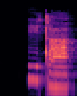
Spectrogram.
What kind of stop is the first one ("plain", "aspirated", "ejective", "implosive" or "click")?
plain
